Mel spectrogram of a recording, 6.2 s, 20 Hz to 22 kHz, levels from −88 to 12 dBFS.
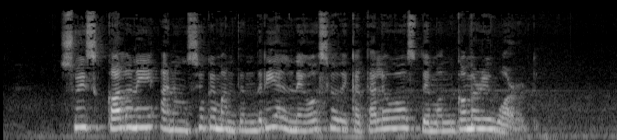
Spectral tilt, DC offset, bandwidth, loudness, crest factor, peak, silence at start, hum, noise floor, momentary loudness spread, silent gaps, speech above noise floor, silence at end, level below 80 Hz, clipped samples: -5 dB/octave; under 0.1%; 16.5 kHz; -19 LUFS; 16 dB; -4 dBFS; 0.6 s; none; -52 dBFS; 9 LU; none; 33 dB; 0.7 s; -56 dBFS; under 0.1%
